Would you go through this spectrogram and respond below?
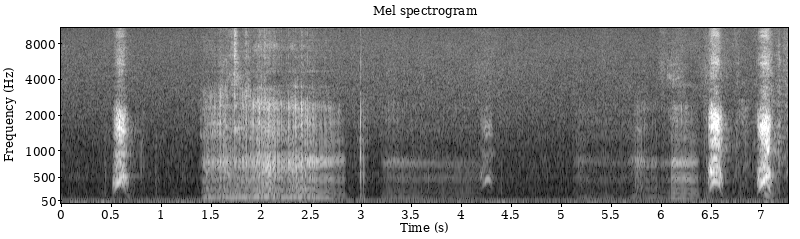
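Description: Dog growling and barking in the Kingdom Come Deliverance video game: a snarling growl burst, then a few sharp barks and whimpers near the end, fairly close.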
